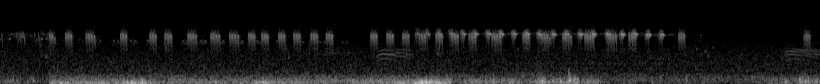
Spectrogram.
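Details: Baby birds crying in their nest: a long run of thin, high pulsed notes, rapid and steady, fading briefly near the end, over low thumps and rustling handling noise.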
